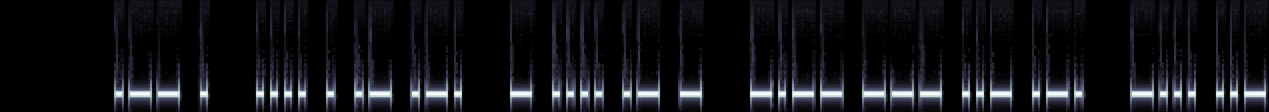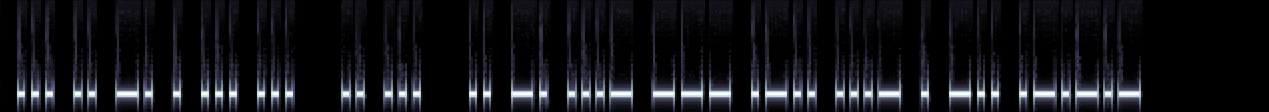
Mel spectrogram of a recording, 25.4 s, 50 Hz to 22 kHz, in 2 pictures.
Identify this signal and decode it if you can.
Morse code, heard as a keyed tone, about 17 wpm, 700 Hz. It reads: WE HEAR THAT YOUR BUSINESS IS INVOLVED.
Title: Sentences from Top 1000 Words - Review Part 5 - 17wpm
